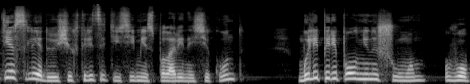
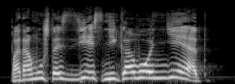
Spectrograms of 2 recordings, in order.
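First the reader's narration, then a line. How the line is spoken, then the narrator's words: Creature yelling. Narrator (Russian): завопил коряга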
